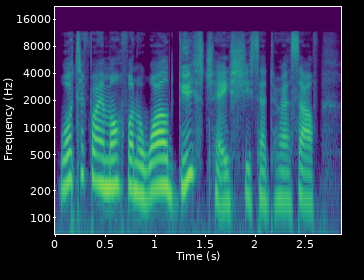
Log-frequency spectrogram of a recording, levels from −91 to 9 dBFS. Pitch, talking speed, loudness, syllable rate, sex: 195 Hz, 295 wpm, -18 LUFS, 6.7 syllables/s, female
